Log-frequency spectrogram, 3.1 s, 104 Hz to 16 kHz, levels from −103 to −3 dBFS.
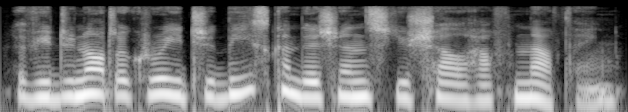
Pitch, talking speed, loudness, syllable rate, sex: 200 Hz, 230 wpm, -16 LUFS, 5.7 syllables/s, female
